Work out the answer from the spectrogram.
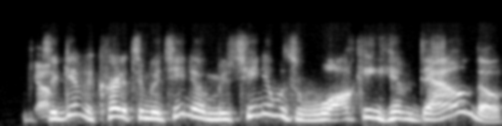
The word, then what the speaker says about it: Moutinho: Yeah, and I mean, the reality is at no point in that fight was Moutinho giving him, that's not how you pronounce his name. That's Moutinho.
